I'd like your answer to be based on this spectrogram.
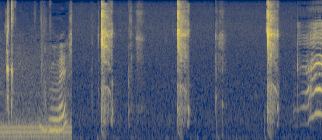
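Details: Baby troubled by sneezing: three sharp, explosive bursts about two seconds apart, with brief music at the start; sneezing.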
